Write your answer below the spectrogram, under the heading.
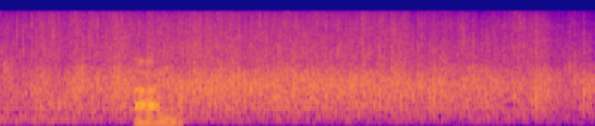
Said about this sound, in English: Yeah, applause for Lenore.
